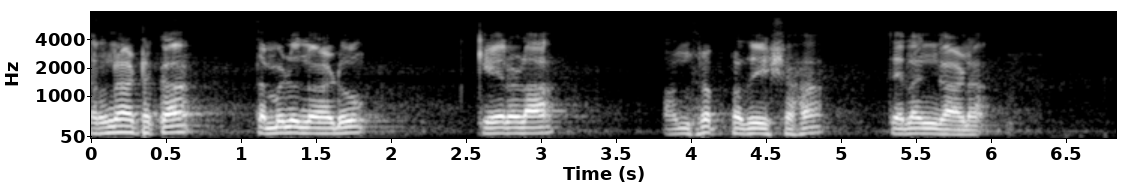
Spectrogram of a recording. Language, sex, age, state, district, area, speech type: Sanskrit, male, 30-45, Karnataka, Shimoga, rural, spontaneous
